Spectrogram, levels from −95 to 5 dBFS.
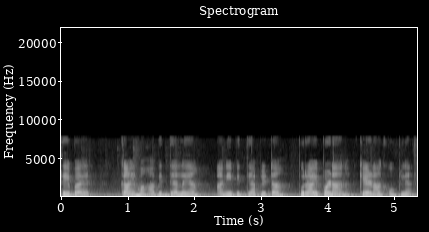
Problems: background sounds at intervals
